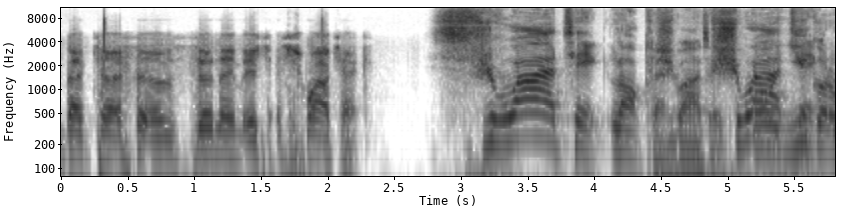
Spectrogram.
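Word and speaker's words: Świątek: say it you say it you you've got svantek that's how i was told to say it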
